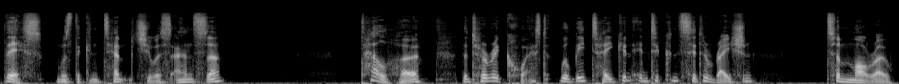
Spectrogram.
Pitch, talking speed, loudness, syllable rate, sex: 115 Hz, 115 wpm, -24 LUFS, 4.5 syllables/s, male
